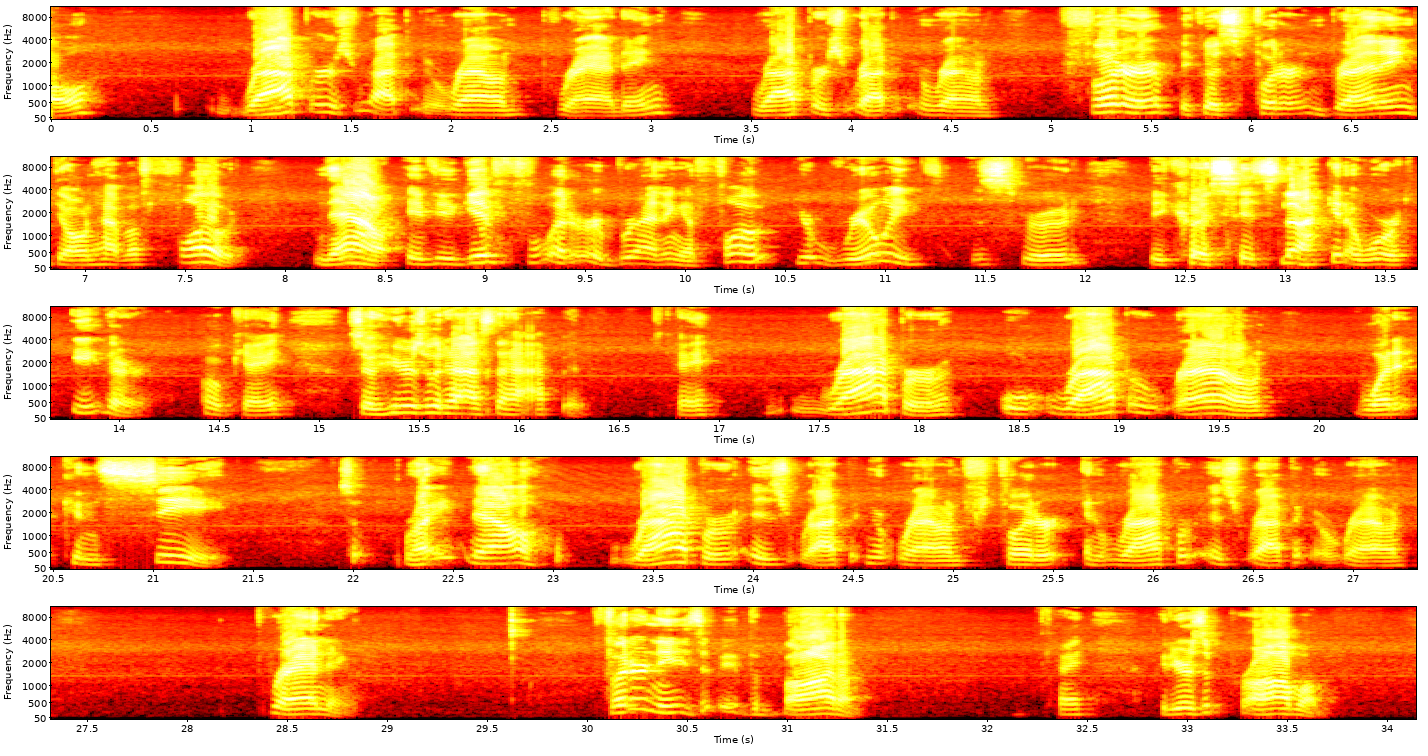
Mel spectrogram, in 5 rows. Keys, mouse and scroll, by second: 15.6 click.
